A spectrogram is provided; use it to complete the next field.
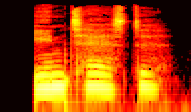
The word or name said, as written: indtaste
